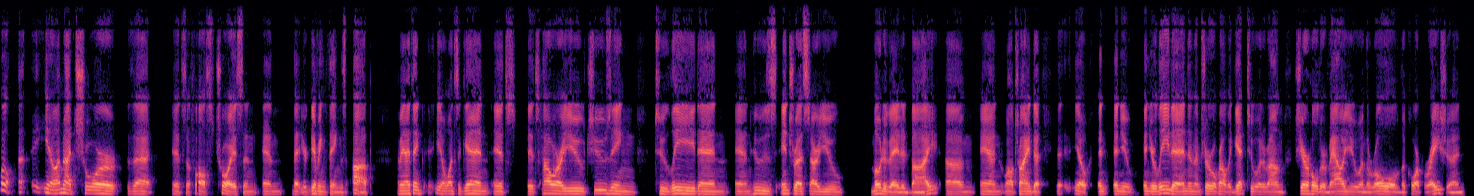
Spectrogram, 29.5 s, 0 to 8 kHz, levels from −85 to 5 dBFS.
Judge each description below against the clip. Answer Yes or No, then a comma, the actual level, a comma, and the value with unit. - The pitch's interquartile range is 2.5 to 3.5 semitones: Yes, average, 3.2 semitones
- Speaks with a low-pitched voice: Yes, low, 105 Hz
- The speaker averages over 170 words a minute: No, average, 150 wpm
